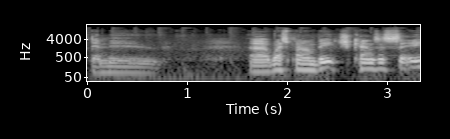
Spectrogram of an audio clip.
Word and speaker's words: Des Moines: Des Moines, that's a good name. I always like the name Des Moines. Is that how it's pronounced? It's probably pronounced Demu.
